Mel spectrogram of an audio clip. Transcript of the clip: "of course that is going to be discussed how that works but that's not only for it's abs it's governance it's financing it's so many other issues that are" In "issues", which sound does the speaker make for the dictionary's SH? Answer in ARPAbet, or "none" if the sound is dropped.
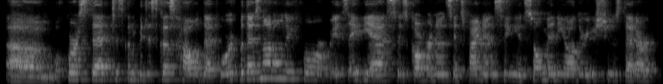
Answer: SH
